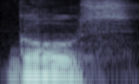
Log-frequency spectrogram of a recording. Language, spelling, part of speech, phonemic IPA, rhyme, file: German, Gruß, noun, /ɡʁuːs/, -uːs, De-Gruß.ogg
- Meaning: 1. greeting 2. compliment 3. salute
